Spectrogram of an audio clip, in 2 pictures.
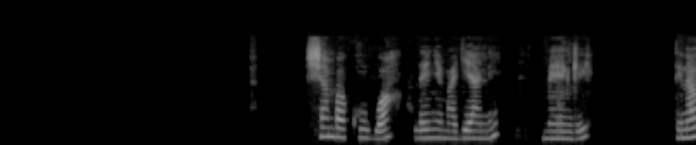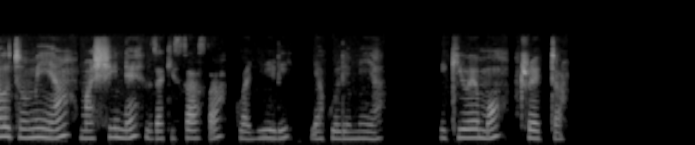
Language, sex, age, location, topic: Swahili, female, 18-24, Dar es Salaam, agriculture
